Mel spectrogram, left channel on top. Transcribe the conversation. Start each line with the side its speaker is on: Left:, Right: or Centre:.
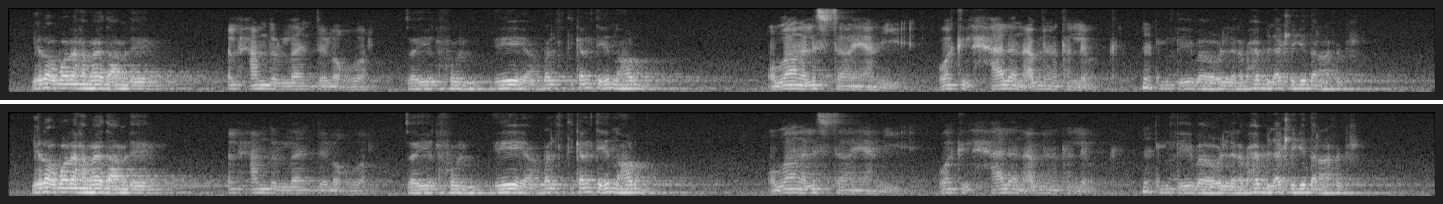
Right: ايه الاخبار يا حماد عامل ايه
Left: الحمد لله انت ايه الاخبار
Right: زي الفل ايه عملت كلت ايه النهارده
Left: والله انا لسه يعني واكل حالا قبل ما اكلمك <laughs>
Right: كلت ايه بقى قول لي انا بحب الاكل جدا على فكره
